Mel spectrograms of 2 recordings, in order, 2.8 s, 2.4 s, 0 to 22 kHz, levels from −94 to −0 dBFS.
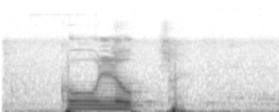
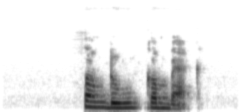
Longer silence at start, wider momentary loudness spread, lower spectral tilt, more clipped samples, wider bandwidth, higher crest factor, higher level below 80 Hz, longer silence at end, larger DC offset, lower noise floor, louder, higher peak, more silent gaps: second, 0.6 s vs 0.85 s; first, 13 LU vs 9 LU; second, -8.5 dB/octave vs -11.5 dB/octave; neither; first, 13.5 kHz vs 5.2 kHz; about the same, 18 dB vs 18 dB; first, -40 dBFS vs -60 dBFS; about the same, 0.5 s vs 0.55 s; neither; second, -59 dBFS vs -78 dBFS; second, -36 LUFS vs -18 LUFS; second, -18 dBFS vs -2 dBFS; neither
